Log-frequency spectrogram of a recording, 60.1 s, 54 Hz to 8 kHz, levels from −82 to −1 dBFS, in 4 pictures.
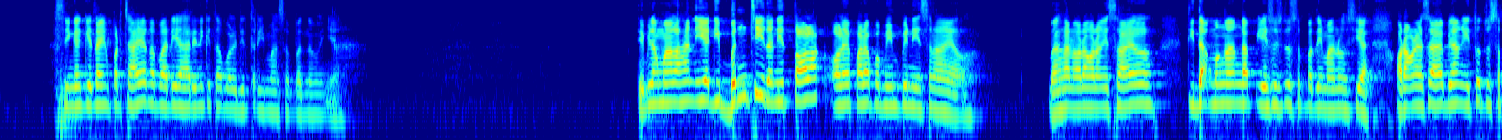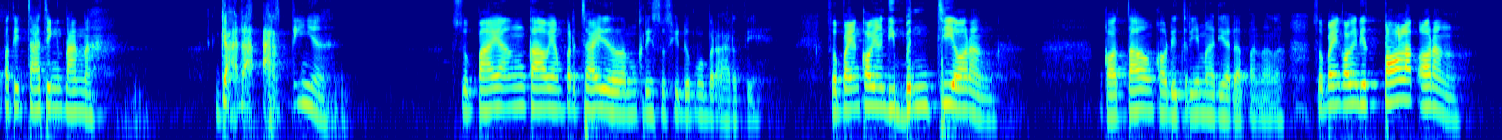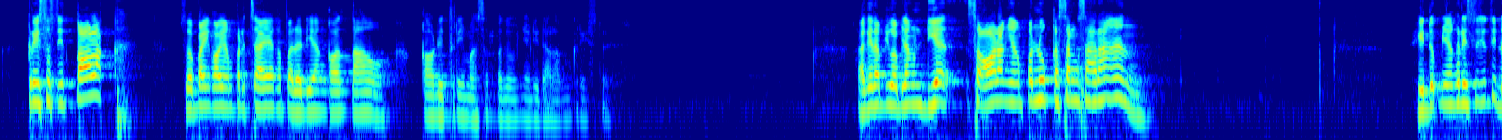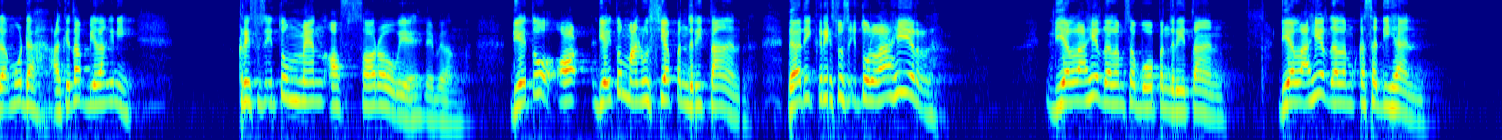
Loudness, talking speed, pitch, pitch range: -32 LUFS, 130 wpm, 185 Hz, 160-210 Hz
